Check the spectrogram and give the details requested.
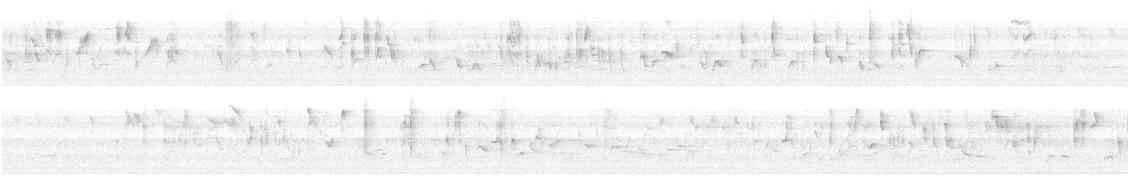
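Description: Small birds chirping and twittering, a busy stream of short high calls that thins out in the middle and picks up again near the end, over a faint steady outdoor hiss.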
